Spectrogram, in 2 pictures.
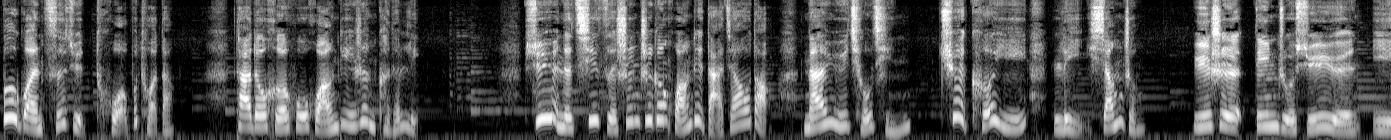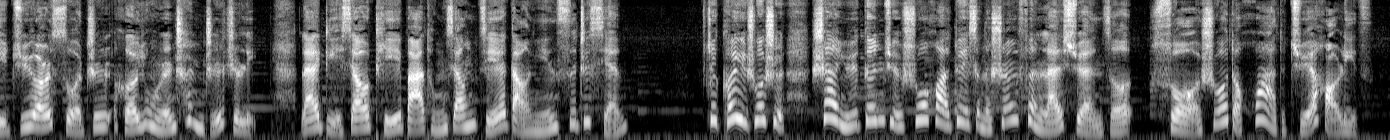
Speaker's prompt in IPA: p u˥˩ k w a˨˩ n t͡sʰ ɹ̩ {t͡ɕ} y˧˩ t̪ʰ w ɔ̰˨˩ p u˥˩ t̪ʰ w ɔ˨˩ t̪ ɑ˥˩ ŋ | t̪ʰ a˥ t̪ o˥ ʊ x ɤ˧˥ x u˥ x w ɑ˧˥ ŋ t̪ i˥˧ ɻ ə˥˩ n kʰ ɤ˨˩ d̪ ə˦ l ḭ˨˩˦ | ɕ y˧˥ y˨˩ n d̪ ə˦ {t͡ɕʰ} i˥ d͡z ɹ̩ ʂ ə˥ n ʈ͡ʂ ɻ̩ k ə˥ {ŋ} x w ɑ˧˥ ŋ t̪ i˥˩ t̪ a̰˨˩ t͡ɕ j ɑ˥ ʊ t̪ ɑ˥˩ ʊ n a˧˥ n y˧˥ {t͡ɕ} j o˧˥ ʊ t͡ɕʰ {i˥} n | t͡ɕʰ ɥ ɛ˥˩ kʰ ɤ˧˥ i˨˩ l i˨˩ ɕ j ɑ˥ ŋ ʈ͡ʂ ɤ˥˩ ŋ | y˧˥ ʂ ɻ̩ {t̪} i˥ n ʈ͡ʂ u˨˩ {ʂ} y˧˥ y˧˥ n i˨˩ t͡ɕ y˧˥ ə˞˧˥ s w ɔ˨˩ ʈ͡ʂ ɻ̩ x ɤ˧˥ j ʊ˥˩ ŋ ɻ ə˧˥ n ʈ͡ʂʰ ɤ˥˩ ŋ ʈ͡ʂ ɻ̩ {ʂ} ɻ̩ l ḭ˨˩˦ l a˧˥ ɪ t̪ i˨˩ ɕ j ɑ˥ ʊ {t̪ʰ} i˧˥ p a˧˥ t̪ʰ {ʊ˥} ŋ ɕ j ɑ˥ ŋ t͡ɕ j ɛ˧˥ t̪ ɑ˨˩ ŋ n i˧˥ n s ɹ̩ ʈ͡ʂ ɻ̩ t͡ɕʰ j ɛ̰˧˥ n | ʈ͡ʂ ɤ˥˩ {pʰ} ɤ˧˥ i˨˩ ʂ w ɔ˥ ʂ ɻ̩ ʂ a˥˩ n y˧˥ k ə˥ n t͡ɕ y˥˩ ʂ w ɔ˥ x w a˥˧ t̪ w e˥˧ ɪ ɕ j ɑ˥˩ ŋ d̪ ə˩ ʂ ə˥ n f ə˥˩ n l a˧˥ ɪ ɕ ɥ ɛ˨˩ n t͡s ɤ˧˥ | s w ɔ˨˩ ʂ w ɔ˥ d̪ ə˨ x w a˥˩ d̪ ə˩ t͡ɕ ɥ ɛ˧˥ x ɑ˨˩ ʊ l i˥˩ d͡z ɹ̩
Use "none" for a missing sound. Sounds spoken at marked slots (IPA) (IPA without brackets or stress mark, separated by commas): t͡ɕ, t͡ɕʰ, n, t͡ɕʰ, i˧˥, t̪, ɕ, ʈ͡ʂ, t̪ʰ, ʊ˧˥, kʰ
